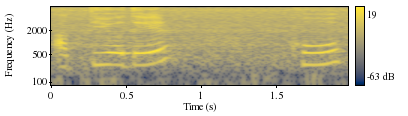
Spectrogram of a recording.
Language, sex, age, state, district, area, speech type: Bengali, female, 18-30, West Bengal, Alipurduar, rural, spontaneous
